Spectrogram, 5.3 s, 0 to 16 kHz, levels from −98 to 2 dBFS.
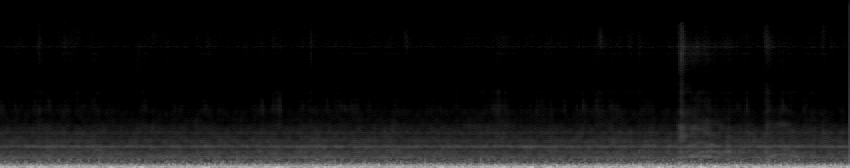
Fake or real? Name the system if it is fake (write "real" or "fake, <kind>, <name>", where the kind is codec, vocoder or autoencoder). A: fake, vocoder, Vocos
